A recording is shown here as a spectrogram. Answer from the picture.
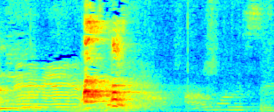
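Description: Yorkie puppy giving two quick barks about half a second in, barking up at its owner as if answering her.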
